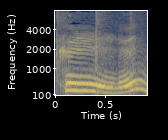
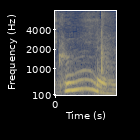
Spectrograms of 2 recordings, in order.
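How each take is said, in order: First: The consonants in the middle are both l sounds. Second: The consonants in the middle are ng and n. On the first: The speaker calls it wrong. "기억의 비표준 발음을 확인하라고 했으니까 얘를 글은 이렇게 발음하고 있는" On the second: The speaker calls it right. "기억의 표준 발음은 어딨니? 라고 했더니 여기 있네요"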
